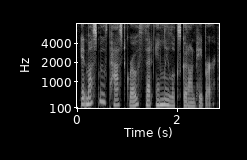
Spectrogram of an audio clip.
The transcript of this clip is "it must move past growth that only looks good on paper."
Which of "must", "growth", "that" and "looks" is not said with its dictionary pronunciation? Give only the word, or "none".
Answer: none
